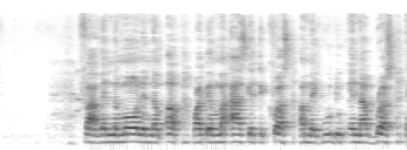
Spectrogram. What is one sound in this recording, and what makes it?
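A man sings loudly and steadily right up against a microphone.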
